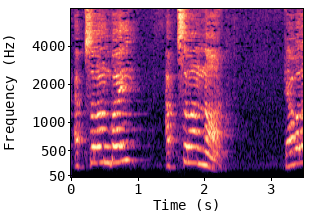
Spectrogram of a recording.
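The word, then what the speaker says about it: epsilon: ये जो एप्सिलॉन है बेटा, पहले आप समझ लो, एप्सिलॉन क्या उच्चारण करना है, एप सी लॉन।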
